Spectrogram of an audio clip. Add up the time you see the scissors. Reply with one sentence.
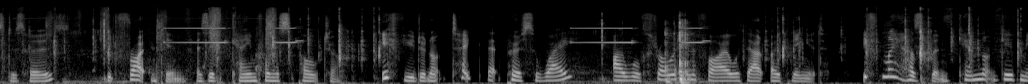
The scissors can be heard for 2 seconds in total.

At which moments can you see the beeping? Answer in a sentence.
The beeping can be heard from 1.4 to 3.0 s and from 5.5 to 7.2 s.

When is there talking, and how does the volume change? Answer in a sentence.
You can hear the talking from 0.0 to 10.2 s, at a steady volume.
